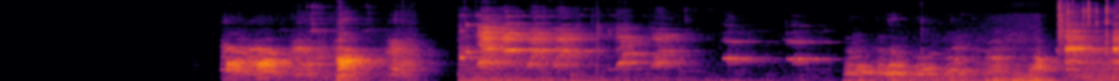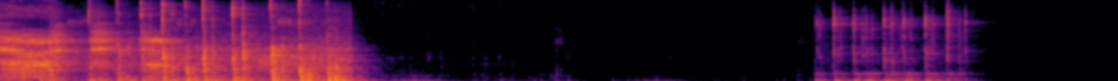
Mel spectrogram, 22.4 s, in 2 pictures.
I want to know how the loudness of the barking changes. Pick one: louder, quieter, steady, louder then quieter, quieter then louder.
quieter then louder.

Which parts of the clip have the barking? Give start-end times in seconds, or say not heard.
2.2-13.0.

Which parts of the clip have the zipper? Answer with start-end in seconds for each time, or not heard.
not heard.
